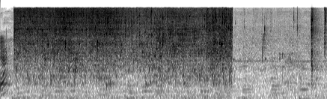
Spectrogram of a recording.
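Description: Water running steadily as a face is wetted for washing, stopping suddenly about three seconds in.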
